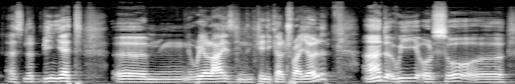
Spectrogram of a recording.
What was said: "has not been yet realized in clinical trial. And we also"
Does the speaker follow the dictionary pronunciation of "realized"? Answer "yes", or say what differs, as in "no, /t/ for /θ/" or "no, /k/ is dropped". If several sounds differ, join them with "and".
yes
